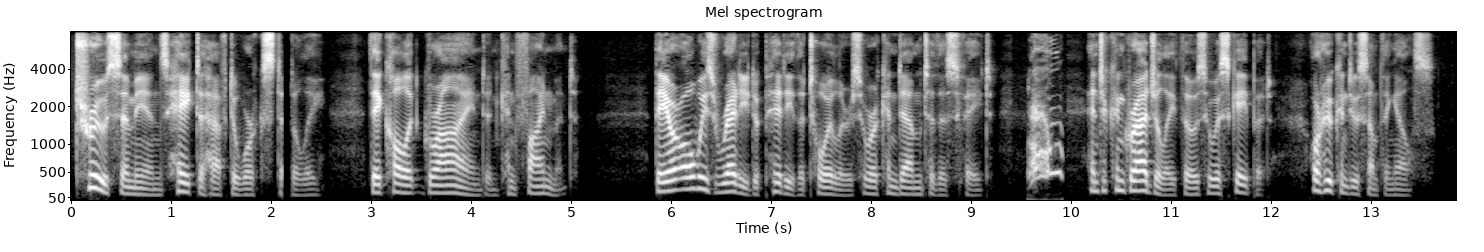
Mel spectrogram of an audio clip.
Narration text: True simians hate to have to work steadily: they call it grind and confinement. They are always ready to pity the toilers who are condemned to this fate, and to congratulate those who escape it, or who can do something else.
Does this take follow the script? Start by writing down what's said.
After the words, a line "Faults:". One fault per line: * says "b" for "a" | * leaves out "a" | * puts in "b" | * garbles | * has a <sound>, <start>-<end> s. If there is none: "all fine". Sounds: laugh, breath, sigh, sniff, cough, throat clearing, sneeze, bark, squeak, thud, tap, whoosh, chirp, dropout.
True simians hate to have to work steadily: they call it grind and confinement. They are always ready to pity the toilers who are condemned to this fate, and to congratulate those who escape it, or who can do something else.
Faults:
* has a dropout, 2.1-2.2 s
* has a bark, 9.6-9.9 s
